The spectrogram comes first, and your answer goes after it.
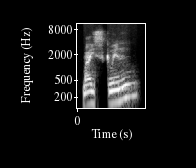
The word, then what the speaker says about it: Maesgwyn: And then line 5, page 5 is Maesgwyn, with the accent on Gwyn.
